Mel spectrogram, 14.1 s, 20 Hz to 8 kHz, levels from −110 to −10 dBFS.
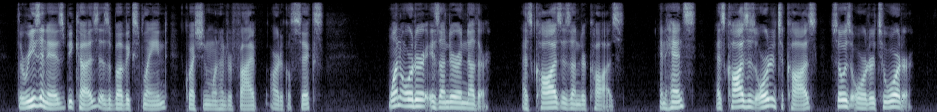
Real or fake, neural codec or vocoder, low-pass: real; none; 7.2 kHz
